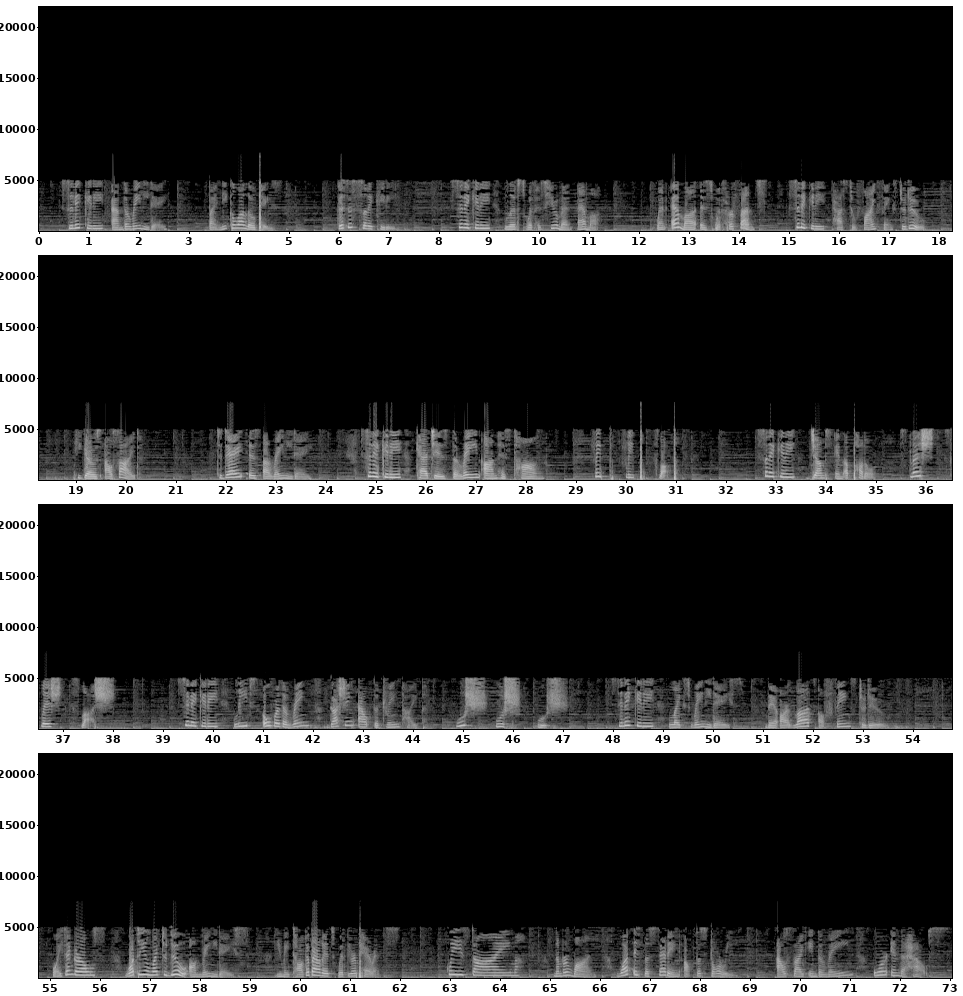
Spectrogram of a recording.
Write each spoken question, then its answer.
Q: What is the setting of the story? Outside in the rain or in the house?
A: The answer is outside in the rain.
